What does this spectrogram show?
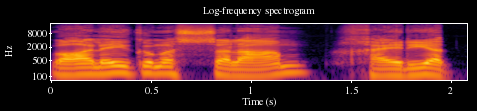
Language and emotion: Urdu, neutral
